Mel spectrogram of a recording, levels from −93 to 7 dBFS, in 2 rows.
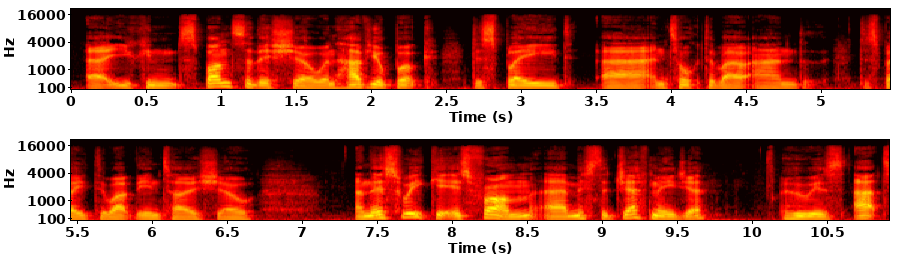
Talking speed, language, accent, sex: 185 wpm, English, British, male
